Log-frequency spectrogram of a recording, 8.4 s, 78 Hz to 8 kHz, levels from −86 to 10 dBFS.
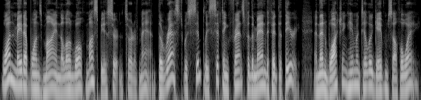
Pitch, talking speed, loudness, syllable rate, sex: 135 Hz, 265 wpm, -21 LUFS, 6.0 syllables/s, male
